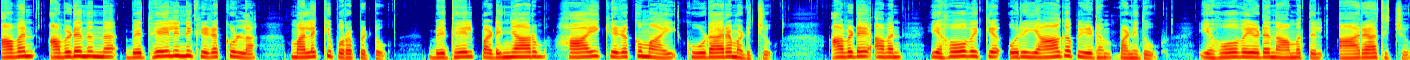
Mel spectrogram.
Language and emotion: Malayalam, neutral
